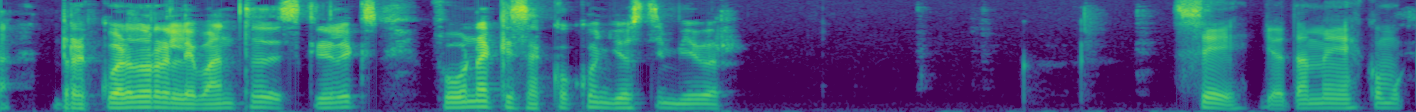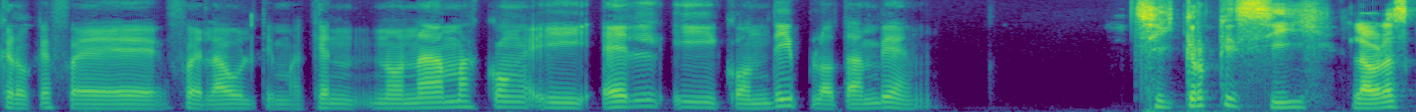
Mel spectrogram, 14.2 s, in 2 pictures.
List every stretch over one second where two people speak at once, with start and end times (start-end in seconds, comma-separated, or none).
none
